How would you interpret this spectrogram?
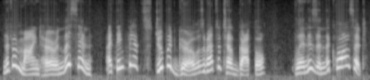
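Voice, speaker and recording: A woman's voice: a little high, huge pitch swings, moderate pace, no echo, muffled recording, pitched above the performer's own voice. A woman voicing a bossy, impatient witch sister in a storybook, snappish and commanding. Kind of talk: storybook character voice.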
